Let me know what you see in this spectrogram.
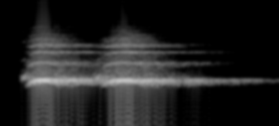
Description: Night Time Animal Call; SoundsCrate

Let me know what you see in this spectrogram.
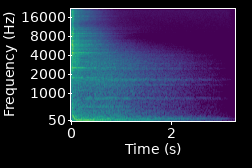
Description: Epic Metal Hit; soundscrate

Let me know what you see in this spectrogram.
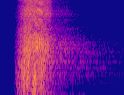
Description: water sword; soundscrate

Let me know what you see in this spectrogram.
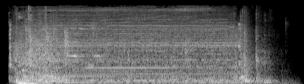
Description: Robotic Movement; SoundsCrate

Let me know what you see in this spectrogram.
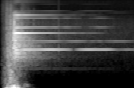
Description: Sword Swing; soundscrate

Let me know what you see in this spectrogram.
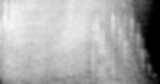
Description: impact glitch; soundscrate

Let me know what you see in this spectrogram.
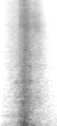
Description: Fighting Woosh; SoundsCrate

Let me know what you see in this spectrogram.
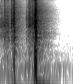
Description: Shotgun Racking; SoundsCrate

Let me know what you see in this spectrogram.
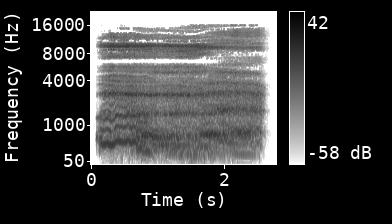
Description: Scary Voice; soundscrate

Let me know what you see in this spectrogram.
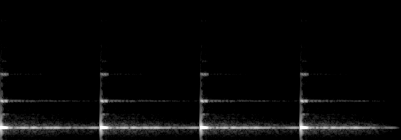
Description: clock; soundscrate

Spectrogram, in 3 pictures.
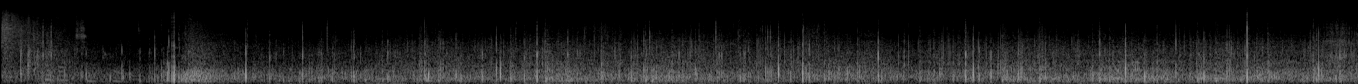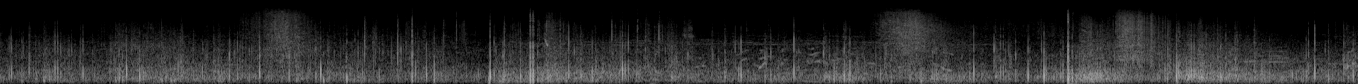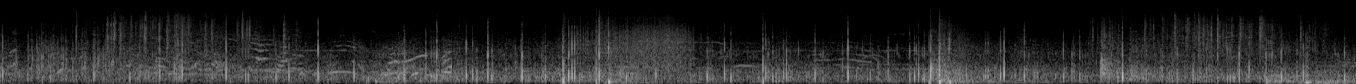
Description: fireworks; soundscrate

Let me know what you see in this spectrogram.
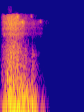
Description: Fire Woosh; soundscrate

